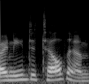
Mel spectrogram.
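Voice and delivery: ordinary talk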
